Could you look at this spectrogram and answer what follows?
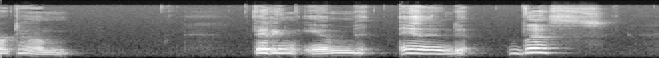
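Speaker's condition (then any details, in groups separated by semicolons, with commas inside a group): Cerebral palsy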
